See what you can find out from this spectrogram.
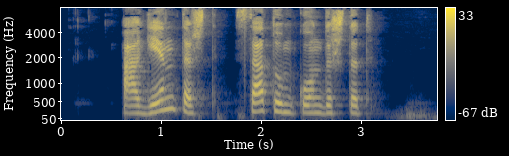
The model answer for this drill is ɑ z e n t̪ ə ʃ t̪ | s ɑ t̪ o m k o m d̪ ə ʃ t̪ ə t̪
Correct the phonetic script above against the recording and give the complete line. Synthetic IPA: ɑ ɣ e n t̪ ə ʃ t̪ | s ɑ t̪ u m k o n d̪ ə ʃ t̪ ə t̪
